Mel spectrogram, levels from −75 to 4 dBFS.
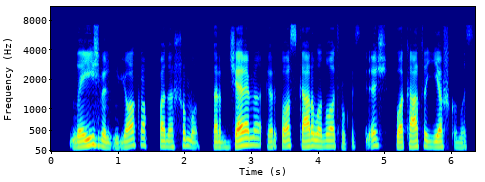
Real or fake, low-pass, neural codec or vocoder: fake; 7.2 kHz; codec, 16 kHz, 1 kbps, FunCodec, trained on Chinese and English, 50 frames a second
